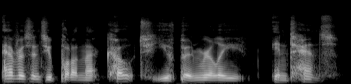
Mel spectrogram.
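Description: A man voicing a gentle, caring young woman, soft-spoken and tender, in an audio story. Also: lowish voice, moderate pace, no echo.

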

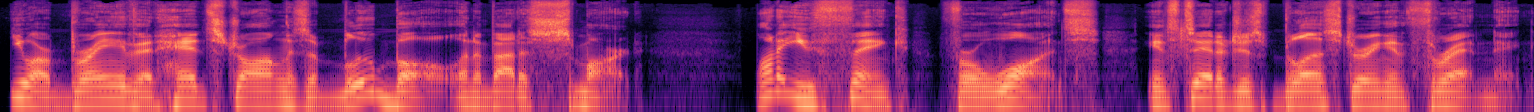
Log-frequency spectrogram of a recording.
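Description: A man voicing a calm, commanding, sardonic young male wizard in an audiobook, with a patronizing manner. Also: mid-range voice, brisk, dry recording, clean studio sound, lightly acted. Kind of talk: audiobook character voice.

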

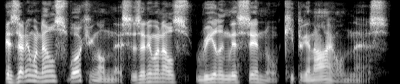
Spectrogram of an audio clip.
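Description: A man's voice: mid-range voice, sing-song, fast, dry recording, studio quality, pitched above the performer's own voice, close to an everyday voice. A man voicing a grim, practical male character with a businesslike manner in an audiobook. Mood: concerned. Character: grim, practical man taking charge of trouble.

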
